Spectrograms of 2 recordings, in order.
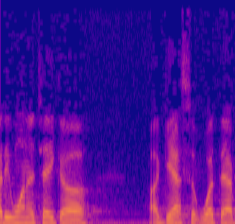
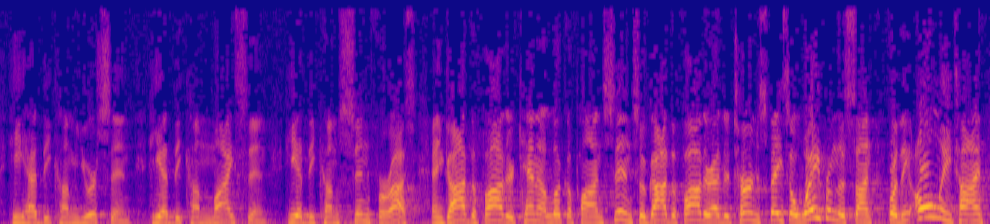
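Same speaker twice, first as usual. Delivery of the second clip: normal talking voice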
